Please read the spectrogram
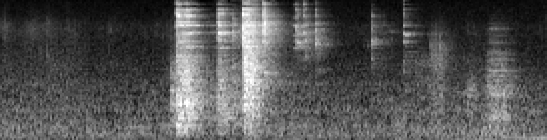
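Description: Metal knife and fork clinking and scraping on a dinner plate while cutting a slice of baked ham. A cluster of sharp clinks comes a little over a second in, then fainter taps.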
